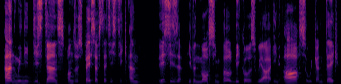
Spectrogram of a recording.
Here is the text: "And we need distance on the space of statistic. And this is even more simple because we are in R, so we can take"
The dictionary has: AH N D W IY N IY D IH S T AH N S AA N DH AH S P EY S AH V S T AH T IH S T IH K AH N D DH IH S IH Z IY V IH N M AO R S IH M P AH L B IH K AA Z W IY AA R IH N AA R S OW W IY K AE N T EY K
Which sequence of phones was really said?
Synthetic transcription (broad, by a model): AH N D W IY N IY D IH S T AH N S AA N DH AH S P EY S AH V S T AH T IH S T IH K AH N DH IH S IH Z IY V IH N M AO R S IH M P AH L B IH K AA Z W IY AA R IH N AA R S OW W IY K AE N T EY K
